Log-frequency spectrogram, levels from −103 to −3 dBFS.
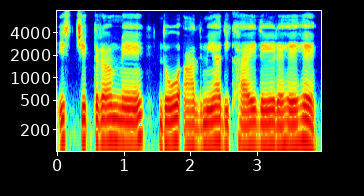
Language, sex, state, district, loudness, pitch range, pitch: Hindi, male, Assam, Kamrup Metropolitan, -14 LUFS, 120-135 Hz, 130 Hz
